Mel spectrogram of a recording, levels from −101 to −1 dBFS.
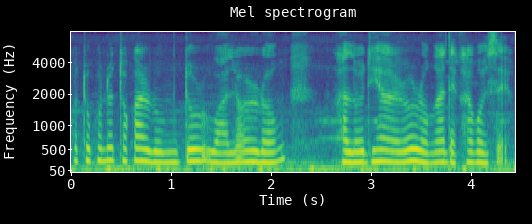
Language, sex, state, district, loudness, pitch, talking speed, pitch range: Assamese, female, Assam, Sonitpur, -14 LUFS, 230 Hz, 175 wpm, 220-250 Hz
